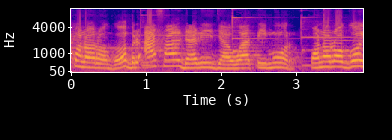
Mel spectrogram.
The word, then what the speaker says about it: Ponorogo: berasal dari Jawa Timur Ponorogo ya bukan Bogor ono sing kebalik bacanya itu Ponorogo ya itu nama kota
